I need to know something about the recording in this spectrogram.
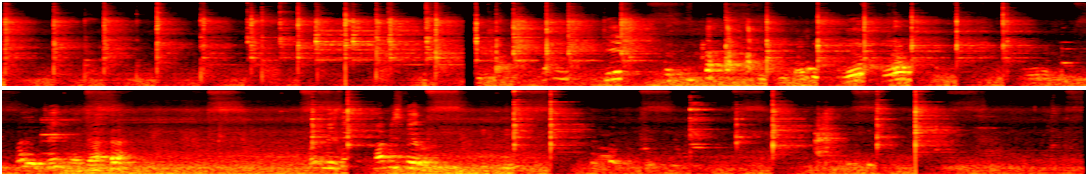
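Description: Metal tools clink and tap against metal parts.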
